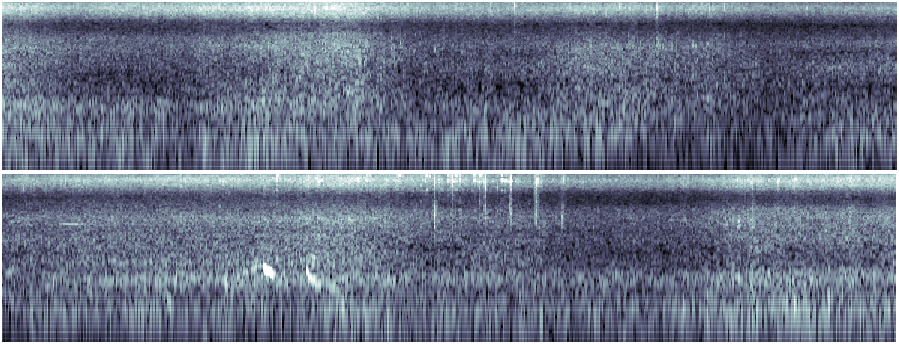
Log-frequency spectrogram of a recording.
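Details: Ocean surf and steady wind noise fill a beach scene, with a few faint clicks and brief knocks late on; no animal voices are heard.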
